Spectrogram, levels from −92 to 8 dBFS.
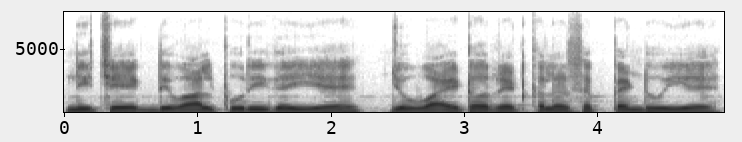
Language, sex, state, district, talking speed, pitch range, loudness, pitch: Hindi, male, Uttar Pradesh, Lucknow, 180 wpm, 120-130 Hz, -14 LUFS, 125 Hz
